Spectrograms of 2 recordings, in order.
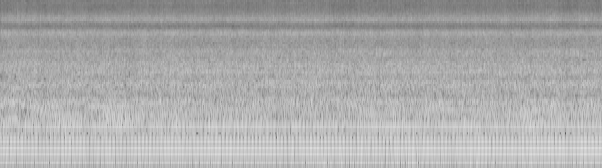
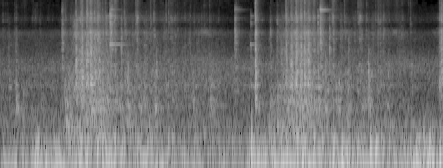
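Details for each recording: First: Briggs Quantum small engine after a carb clean, an air filter backing modification and a stiff primer bulb found working: a steady, even high-pitched drone with no surging or stumbling; normal running. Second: Briggs & Stratton Quantum lawnmower engine, run out of gas a year ago: rough pull-cord rasps with sputters, never catches; owner suspects bad leftover gas and a dirty carburetor needing cleaning.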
